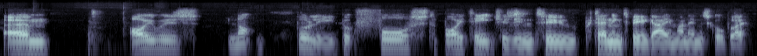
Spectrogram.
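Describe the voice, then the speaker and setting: A man's voice: medium pitch, fairly even intonation, a little slow, a little mellow, no room sound, muffled recording. A young man telling a story on a video call, often stopping and restarting as he goes. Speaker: podcast guest.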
